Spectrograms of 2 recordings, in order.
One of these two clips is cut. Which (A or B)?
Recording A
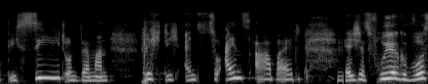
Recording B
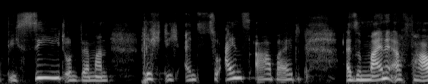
A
